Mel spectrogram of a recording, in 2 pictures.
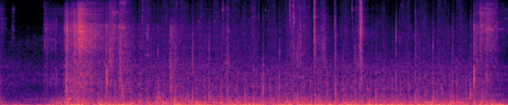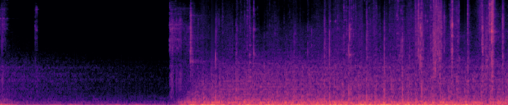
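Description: Gunshots fire in rapid bursts, loud and sharp.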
